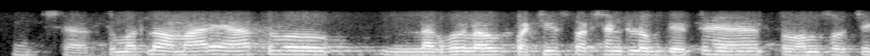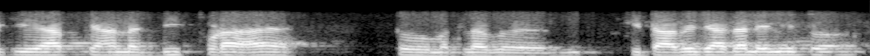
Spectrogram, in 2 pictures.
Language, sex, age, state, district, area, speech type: Hindi, male, 18-30, Uttar Pradesh, Azamgarh, rural, conversation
